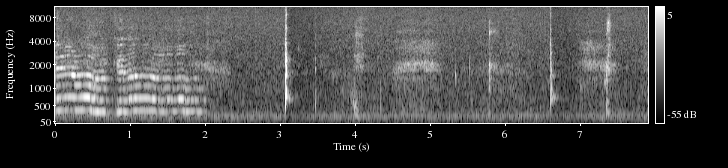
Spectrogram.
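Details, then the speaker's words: 9-week-old baby boy, smiley and a little spitty just after a bath: adult humming, then sharp, brief clicking hiccups every few seconds over quiet room noise; infant hiccups. "Oh, he's having issues. Really? Oh. Hiccup."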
